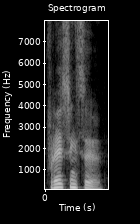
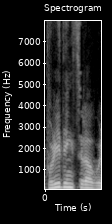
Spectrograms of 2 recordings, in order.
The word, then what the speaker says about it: 브레싱스: 네, 저희 회사 이름은 브레싱스입니다. 이 브레싱스, 이 영어로 읽으면 브리딩스라고 읽을 수가 있겠는데요. 브레싱스는 그 삼성의 스마트싱스의 싱스가 IoT의 띵스를 뜻합니다. 그래서 그 한국어 명을 보니까 싱스라고 되어 있길래 저희도 싱스로 지었습니다.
